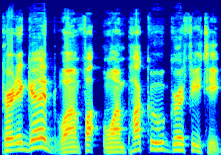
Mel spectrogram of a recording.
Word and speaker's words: Wanpaku Graffiti: Here's what the game, and if you pronounce it, I hope I get this right. Splatterhouse Wanpaku Graffiti. Pretty good. Wanpaku Graffiti, correct. Yep.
